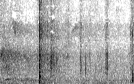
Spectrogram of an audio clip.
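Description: Tennis ball impacts in a clay-court rally, racket strikes and bounces: a sharp hit about half a second in, the loudest, and another near the end.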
